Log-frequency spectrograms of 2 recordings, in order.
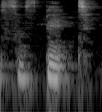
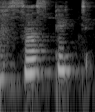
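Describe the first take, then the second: First: Sus-PECT, "suspect" stressed on the second syllable. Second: SUS-pect, "suspect" stressed on the first syllable. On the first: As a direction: say "suspect" as a verb, weight on the end. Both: Shown as a demonstration. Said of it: "with the correct stressed".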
